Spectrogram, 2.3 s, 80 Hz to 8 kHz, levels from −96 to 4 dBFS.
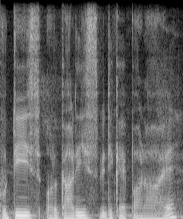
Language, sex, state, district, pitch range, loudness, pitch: Hindi, male, Arunachal Pradesh, Lower Dibang Valley, 100-110 Hz, -15 LUFS, 105 Hz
